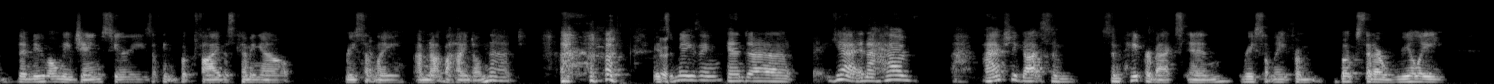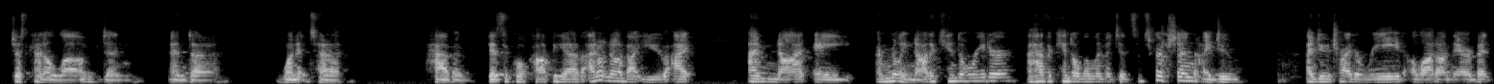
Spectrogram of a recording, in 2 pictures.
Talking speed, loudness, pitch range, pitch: 175 wpm, -21 LUFS, 110-140 Hz, 120 Hz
